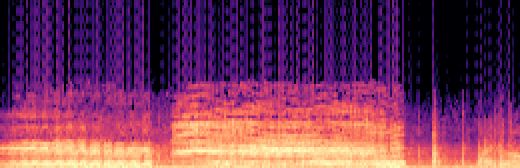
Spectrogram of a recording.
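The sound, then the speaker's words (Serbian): Frightened horses whinny loudly while being led back to their stable along a local road after flooding. High, shaky neighs repeat over clip-clopping hooves, with a few more calls near the end. “Tu sudbinu izbjegli su konji jednog gazde iz Mislođina, koje smo sreli na lokalnom putu kada su uplašeni vraćani u štalu.”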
